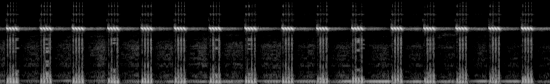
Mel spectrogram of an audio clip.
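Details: Cricket (jangkrik) giving a crisp "krik krik", meant for tutoring songbirds. Sixteen short, sharp, ringing chirps in under six seconds, each a tight burst at a fixed high pitch, spaced with metronome-like regularity against silence.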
